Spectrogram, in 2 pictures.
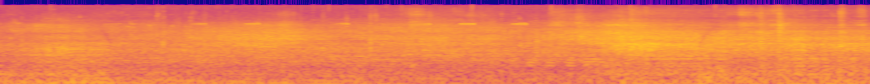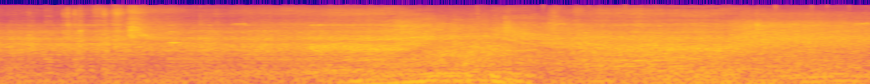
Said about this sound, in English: To see which way that truck was going. It's a Lowe's delivery van with a lot of lumber on it. I saw him delivering the lumber earlier and wasn't sure if he was going to turn in my direction or away, so I gave him room.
